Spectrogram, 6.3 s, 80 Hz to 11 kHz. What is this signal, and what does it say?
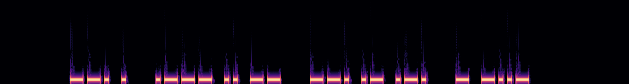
Morse code, heard as a keyed tone, about 28 wpm, 700 Hz. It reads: GE JIM GAR TX
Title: K1USN SST QSO Practice - 28wpm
